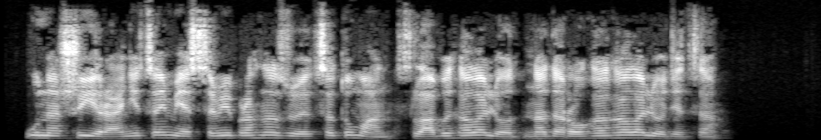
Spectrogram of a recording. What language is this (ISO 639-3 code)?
bel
